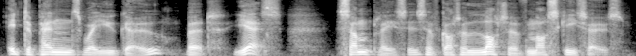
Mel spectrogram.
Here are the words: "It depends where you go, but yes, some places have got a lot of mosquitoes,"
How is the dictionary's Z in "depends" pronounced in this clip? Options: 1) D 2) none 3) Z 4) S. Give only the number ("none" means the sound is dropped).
3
